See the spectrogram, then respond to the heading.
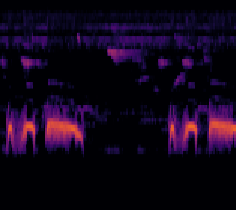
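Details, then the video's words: Spotted dove calling as a lure for wild doves: a quick pair of rising coos runs into a long, rough, even coo, and the same phrase starts again about two seconds later. "suara tekukur enak"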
